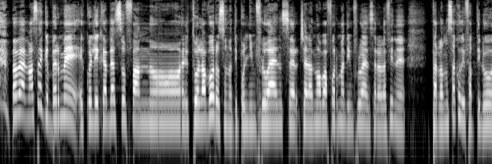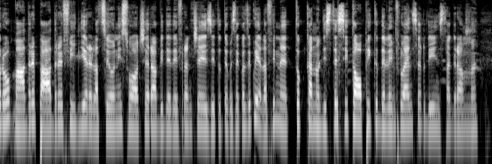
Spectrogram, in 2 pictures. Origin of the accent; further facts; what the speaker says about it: Genoa, Liguria, Italy; Io sono di Genova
